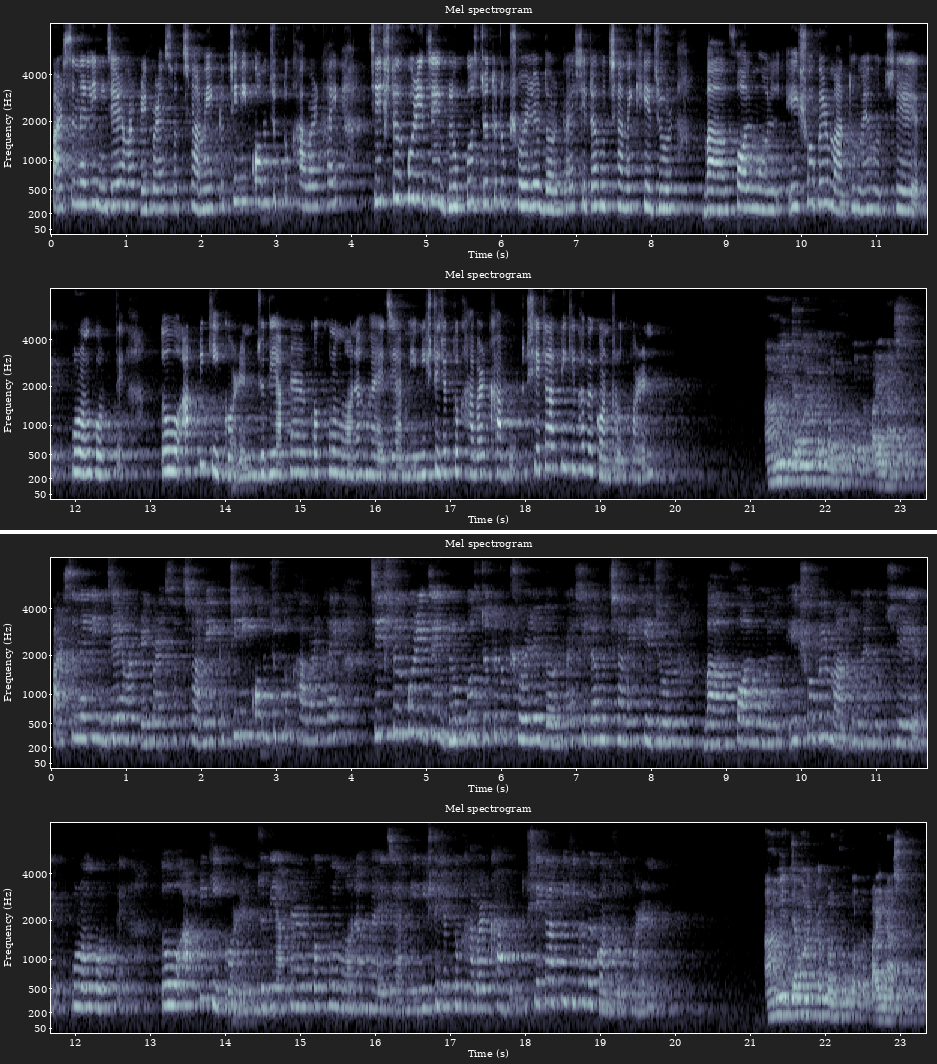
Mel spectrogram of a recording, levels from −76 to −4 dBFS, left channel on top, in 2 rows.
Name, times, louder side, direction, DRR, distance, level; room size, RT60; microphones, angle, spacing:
voice 1, 0.0-11.6 12.0-19.7, left 5 dB, 85° left, 9 dB, 0.4 m, -27 dB
voice 2, 21.2-23.2, right 1 dB, 55° right, 0 dB, 1.0 m, -27 dB
6.9 x 4.4 x 5.9 m, 2.1 s
head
